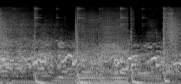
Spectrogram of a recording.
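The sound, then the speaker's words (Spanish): Dogs bark loudly in a quick, steady series of about four sharp barks, with a continuous noisy background filling the gaps between them. “Miren los perros.”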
